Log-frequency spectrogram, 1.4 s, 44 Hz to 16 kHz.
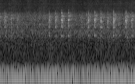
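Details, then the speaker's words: Supercharged engine with a TVS1900 idling: a fast, light ticking or knocking clatter over a deep, steady rumble. It seems to come from the supercharger, and spraying the belts makes no difference. Recorded on a phone; cause unknown. "really know what it is doesn't matter if spray the belts down it's that kind of something's coming from the supercharger good honestly I don't know what that sound is so any insight might might help me out a whole lot"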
